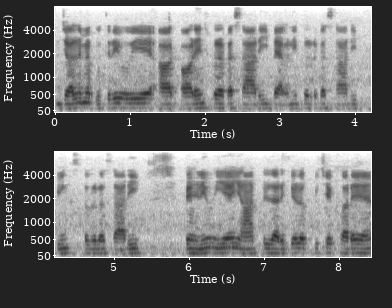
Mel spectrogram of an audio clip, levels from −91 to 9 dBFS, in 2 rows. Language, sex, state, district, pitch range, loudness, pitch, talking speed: Hindi, male, Bihar, East Champaran, 120-130 Hz, -18 LUFS, 125 Hz, 190 wpm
